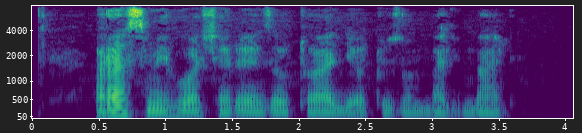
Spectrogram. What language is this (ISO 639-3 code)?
swa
